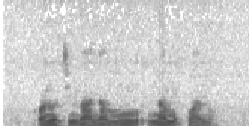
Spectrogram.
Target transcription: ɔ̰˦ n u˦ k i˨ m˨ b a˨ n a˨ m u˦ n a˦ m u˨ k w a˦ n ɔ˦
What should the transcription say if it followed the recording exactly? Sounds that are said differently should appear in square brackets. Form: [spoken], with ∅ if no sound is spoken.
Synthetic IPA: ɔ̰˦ n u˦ [t] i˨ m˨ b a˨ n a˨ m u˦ n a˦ m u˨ k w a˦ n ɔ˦

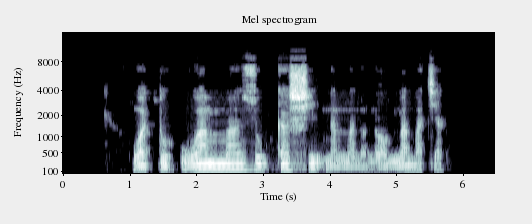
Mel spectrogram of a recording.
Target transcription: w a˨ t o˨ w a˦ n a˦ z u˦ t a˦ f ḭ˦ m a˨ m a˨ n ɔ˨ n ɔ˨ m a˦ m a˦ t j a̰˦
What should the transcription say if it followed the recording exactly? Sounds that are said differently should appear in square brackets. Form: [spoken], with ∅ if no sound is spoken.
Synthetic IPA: w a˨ t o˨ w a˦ [m] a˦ z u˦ [k] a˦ [ʃ] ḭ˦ [n] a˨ m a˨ n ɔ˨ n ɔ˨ m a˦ m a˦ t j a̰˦

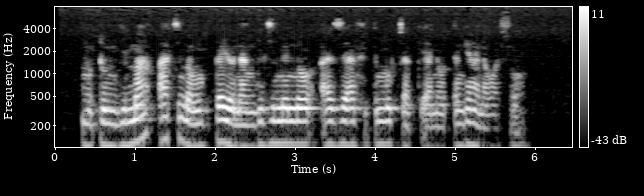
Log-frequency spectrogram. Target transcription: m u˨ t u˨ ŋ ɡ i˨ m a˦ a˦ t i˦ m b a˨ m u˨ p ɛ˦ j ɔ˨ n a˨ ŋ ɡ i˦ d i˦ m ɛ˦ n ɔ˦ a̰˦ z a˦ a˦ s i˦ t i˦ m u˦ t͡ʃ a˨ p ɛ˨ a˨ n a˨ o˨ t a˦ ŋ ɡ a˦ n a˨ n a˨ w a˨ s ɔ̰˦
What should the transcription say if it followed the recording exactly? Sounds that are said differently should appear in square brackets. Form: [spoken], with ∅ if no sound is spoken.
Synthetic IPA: m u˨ t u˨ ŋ ɡ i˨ m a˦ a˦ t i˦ m b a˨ m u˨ p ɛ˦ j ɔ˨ n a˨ ŋ ɡ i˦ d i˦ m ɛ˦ n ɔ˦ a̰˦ z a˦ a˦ [f] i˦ t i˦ m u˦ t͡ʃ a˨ [k] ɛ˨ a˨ n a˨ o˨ t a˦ ŋ ɡ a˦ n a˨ n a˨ w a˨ s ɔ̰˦

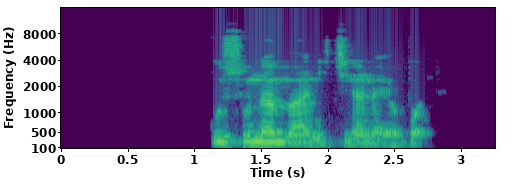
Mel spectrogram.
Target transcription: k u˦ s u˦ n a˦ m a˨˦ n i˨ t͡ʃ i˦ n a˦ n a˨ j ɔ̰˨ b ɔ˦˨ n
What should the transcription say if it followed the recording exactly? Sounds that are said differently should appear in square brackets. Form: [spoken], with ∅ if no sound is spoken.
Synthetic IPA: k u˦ s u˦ n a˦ m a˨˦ n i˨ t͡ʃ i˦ n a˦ n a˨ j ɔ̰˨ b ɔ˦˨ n

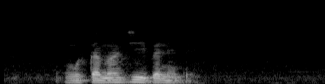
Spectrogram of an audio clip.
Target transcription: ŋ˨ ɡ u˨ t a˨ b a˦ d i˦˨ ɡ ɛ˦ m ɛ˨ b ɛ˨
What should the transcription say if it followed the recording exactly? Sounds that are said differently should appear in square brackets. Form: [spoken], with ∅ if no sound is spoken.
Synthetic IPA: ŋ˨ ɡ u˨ t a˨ [m] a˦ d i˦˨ [b] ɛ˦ [n] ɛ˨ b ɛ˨

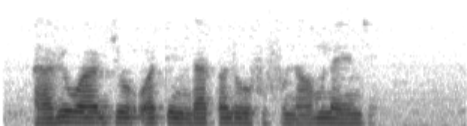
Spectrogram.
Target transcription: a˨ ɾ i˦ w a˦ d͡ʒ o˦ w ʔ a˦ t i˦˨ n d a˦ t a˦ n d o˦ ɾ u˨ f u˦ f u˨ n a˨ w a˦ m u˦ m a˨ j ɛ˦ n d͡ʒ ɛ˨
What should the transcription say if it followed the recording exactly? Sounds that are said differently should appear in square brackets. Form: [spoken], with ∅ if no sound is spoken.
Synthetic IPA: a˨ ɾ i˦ w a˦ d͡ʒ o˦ w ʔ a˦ t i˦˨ n d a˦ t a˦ n d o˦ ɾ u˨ f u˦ f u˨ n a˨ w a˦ m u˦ [n] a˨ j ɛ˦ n d͡ʒ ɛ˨

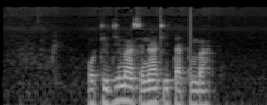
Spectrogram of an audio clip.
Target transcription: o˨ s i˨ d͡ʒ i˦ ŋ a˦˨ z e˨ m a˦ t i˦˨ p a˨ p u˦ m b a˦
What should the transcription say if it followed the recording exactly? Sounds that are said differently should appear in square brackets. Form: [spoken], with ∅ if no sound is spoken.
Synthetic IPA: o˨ [t] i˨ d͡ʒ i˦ [m] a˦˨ [s] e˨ [n] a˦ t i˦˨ [t] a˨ [t] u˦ m b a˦

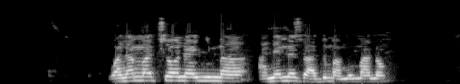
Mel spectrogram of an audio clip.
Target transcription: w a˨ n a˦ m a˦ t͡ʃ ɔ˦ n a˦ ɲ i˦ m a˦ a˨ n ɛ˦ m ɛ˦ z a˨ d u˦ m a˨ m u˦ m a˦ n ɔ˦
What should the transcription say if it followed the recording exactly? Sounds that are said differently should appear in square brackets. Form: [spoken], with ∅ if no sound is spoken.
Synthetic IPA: w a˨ n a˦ m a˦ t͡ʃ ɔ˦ n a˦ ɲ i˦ m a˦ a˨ n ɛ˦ m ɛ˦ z a˨ d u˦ m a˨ m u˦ m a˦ n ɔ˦

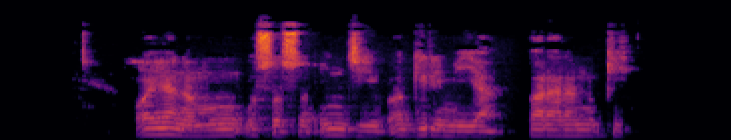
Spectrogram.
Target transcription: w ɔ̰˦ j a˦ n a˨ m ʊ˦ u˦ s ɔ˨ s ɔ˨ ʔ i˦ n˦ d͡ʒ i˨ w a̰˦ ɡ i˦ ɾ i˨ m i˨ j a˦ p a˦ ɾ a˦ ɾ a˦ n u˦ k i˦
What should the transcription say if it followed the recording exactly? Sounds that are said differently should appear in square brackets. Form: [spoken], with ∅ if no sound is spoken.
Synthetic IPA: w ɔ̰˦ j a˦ n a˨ m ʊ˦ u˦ s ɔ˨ s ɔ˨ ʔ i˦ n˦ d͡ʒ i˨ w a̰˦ ɡ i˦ ɾ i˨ m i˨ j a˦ p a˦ ɾ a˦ ɾ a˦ n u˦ k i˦

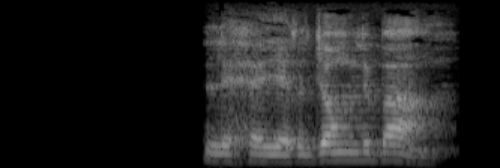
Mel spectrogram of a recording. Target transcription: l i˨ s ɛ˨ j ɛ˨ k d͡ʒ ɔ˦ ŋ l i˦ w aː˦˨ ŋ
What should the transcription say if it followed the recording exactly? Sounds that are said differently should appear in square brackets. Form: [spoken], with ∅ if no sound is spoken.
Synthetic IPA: l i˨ [h] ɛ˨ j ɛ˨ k d͡ʒ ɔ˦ ŋ l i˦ [b] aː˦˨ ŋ

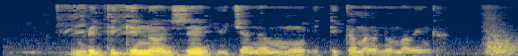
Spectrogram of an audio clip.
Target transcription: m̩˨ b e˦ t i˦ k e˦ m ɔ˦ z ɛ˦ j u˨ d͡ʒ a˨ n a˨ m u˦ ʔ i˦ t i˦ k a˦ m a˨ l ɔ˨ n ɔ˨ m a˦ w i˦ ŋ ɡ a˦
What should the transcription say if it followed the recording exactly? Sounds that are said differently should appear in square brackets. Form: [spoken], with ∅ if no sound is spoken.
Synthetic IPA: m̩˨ b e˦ t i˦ k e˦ [n] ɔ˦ z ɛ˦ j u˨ d͡ʒ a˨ n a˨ m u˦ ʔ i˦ t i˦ k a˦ m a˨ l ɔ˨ n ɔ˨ m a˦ w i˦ ŋ ɡ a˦

